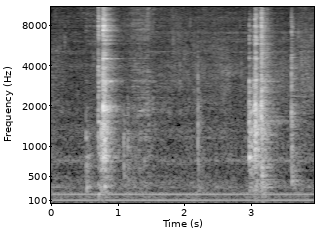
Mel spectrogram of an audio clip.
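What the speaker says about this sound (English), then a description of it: "I'm going to stir it round until it becomes golden." Venison meat being stirred in a cooking pot for a casserole, a few separate scraping clinks of the utensil against metal, moderately close, with a low steady hum beneath and no talking.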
